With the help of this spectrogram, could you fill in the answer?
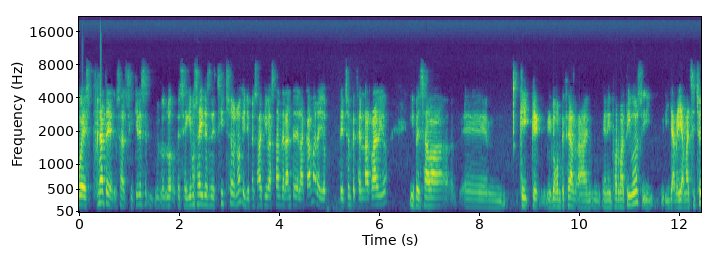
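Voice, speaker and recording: In a normal speaking voice, a woman with fairly low pitch talks at a fairly quick pace with ordinary pitch variation. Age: 50s. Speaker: television producer and director. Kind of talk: casual interview conversation.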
